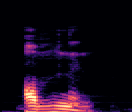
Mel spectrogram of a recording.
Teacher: The siot of the double final consonant piup siot is just dropped, so only piup remains. And this piup is followed by the nasal consonant niun of the next letter.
